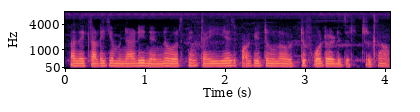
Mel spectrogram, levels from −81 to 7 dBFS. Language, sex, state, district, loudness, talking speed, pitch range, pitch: Tamil, male, Tamil Nadu, Kanyakumari, -17 LUFS, 145 wpm, 125-130 Hz, 125 Hz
